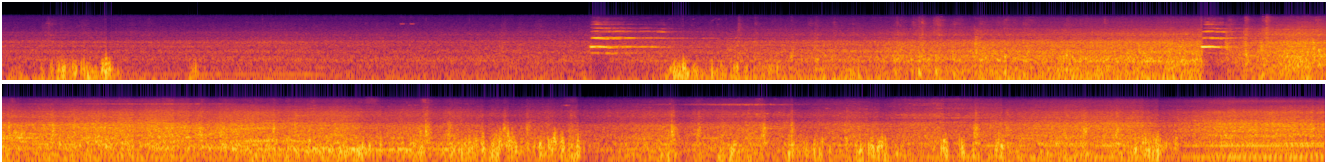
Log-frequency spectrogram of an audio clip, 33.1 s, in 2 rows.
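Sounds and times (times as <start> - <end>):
diesel locomotive engine: 0.0 - 33.0
train coaches rolling on rails: 6.1 - 33.0
locomotive horn blast: 7.4 - 8.6, 15.0 - 15.6.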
